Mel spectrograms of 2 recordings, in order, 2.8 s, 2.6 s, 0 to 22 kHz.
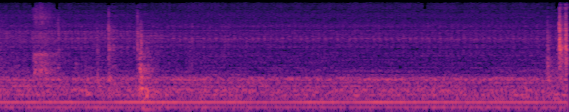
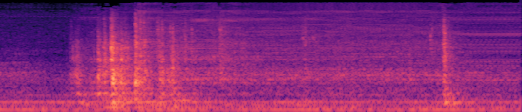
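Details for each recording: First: Panasonic DMR-E20 DVD-RAM/DVD-R recorder drive with stepper-motor laser sled: over a steady low hum, faint ticks and short buzzy bursts as the sled moves back and forth between record and playback; normal seeking. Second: Panasonic DMR-E20 DVD-RAM/DVD-R recorder, about 20 years old, powered on showing no disc: short burst of whirring and clicks then a faint tick from the tray drive; disc tray loading belt slipping, to be replaced; micro switch also possible.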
